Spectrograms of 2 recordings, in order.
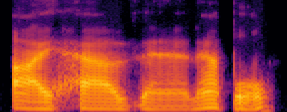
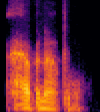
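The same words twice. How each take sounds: First: It is slow, with every word clearly enunciated. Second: It is fast, with unstressed words condensed together. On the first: "if I clearly enunciate" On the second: "when we're speaking quickly"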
